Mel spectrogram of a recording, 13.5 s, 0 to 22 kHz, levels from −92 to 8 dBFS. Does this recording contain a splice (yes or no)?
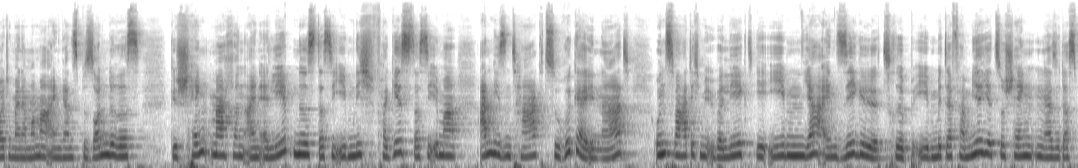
no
